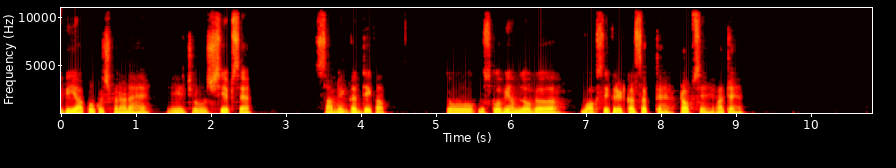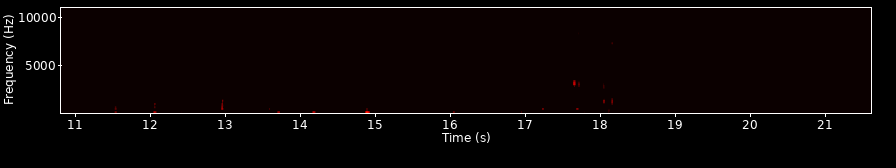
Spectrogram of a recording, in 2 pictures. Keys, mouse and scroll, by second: 0.3 click, 3.0 middle click, 3.0 scroll down 1, 4.7 click, 6.9 click, 9.5 middle click, 9.8 middle click, 10.3 middle click, 11.9 click, 14.3-15.7 drag, 16.2 click, 16.4 right click, 16.7 middle click, 17.0 middle click, 18.2 z, 18.4 alt+middle click, 19.2 middle click, 20.2-21.4 drag.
